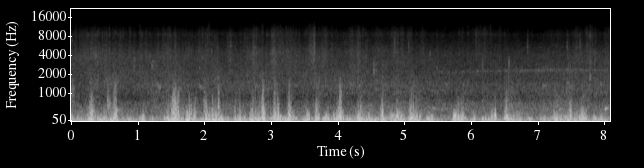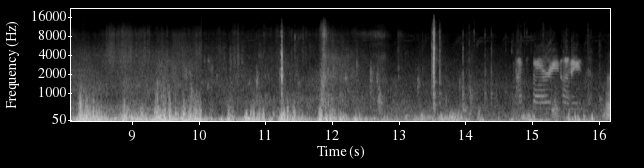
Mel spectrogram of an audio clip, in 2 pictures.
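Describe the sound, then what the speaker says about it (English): Strong wind buffets a fishing boat, a loud, constant roar and microphone rumble with knocking and thumping running through it and brief higher squeaks near the end. "the wind just won't lay down at all"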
